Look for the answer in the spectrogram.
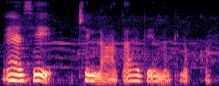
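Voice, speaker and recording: A young woman, a mother, chatting casually to her vlog audience at home in a rambling, homely way, often filling pauses as she talks. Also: fairly low pitch, fairly even intonation, creaky, mellow, lo-fi sound, faint music behind. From India. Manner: rambling and homely, fills with "matlab".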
